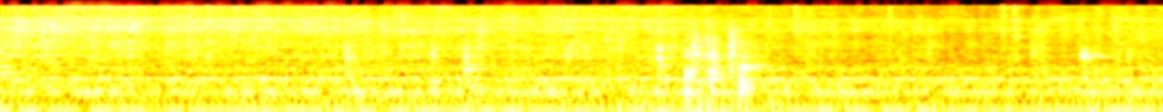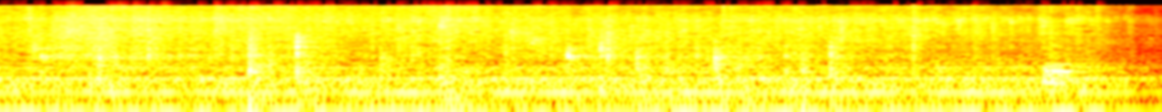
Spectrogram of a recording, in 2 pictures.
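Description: Steady, dense sizzling of fish frying in hot oil, with crackles and pops throughout, close and fairly loud, no voices.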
